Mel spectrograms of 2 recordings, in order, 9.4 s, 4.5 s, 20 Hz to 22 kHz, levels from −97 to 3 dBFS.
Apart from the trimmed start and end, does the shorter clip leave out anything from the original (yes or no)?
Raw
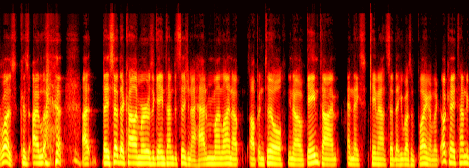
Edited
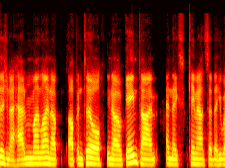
no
